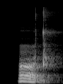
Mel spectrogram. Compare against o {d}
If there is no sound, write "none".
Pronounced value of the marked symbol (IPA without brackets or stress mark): d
